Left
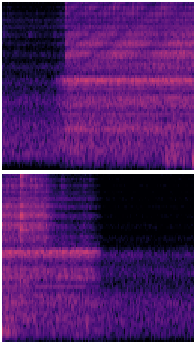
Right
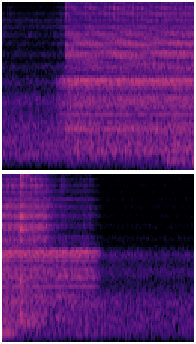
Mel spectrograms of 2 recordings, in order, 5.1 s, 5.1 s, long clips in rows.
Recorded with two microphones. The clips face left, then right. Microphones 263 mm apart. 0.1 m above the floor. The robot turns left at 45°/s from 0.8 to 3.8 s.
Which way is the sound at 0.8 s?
5° left (ahead or behind).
